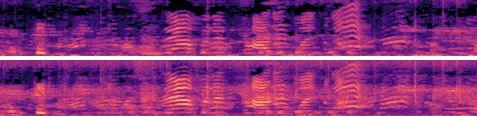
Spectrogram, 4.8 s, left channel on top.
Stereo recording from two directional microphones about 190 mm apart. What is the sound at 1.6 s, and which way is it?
Children playing, 45° left (ahead or behind).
